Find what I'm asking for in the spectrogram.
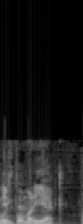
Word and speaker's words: Nymphomaniac: Que heu sabut com es pronunciava i tot, eh? – Sí. – Nymphomaniac. – Nymphomaniac. – L'està fent a l'anglesa, sí. Jo li havia proposat que ho fes a la danesa, ja que Lars von Trier és danès.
